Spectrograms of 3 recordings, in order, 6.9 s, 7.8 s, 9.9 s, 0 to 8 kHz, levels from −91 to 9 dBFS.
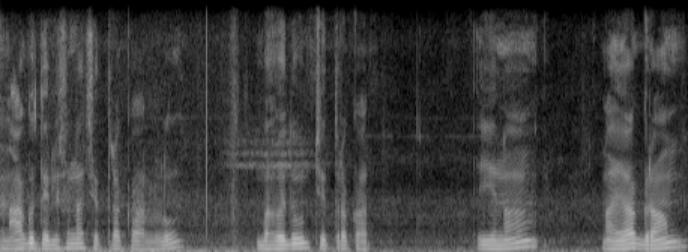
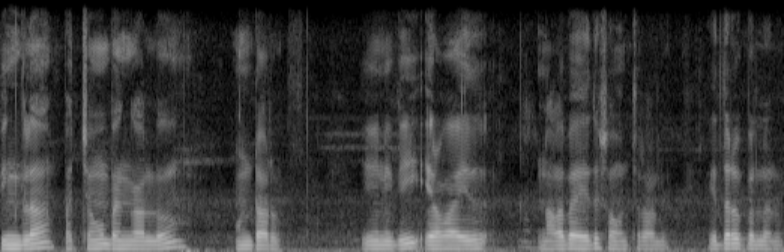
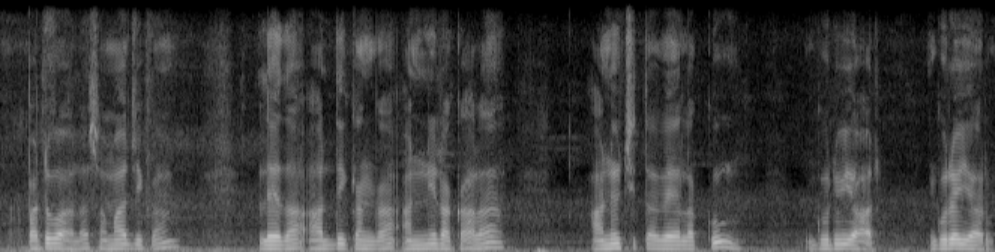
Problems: background sounds at intervals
